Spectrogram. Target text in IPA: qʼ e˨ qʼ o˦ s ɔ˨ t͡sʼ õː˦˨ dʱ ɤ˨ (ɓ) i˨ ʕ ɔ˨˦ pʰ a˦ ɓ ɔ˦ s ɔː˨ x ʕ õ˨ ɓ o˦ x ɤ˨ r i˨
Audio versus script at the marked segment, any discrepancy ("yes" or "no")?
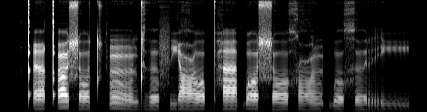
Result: yes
